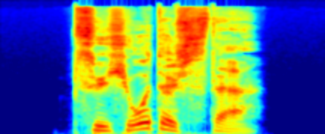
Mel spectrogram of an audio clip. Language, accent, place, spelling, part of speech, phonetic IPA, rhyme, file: German, Germany, Berlin, psychotischster, adjective, [psyˈçoːtɪʃstɐ], -oːtɪʃstɐ, De-psychotischster.ogg
- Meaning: inflection of psychotisch: 1. strong/mixed nominative masculine singular superlative degree 2. strong genitive/dative feminine singular superlative degree 3. strong genitive plural superlative degree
